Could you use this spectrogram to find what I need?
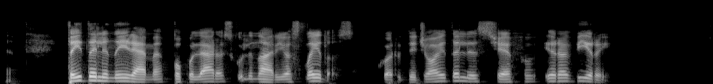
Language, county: Lithuanian, Vilnius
